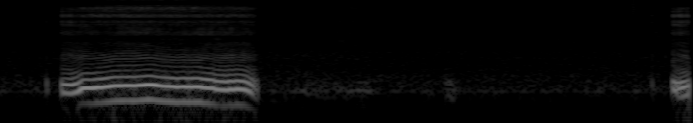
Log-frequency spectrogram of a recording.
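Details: Sleeping English Bulldog named Turbo in a snoring bout: after a quiet start, a single loud snore of about two seconds, wavering slightly in pitch, followed by several seconds of soft room hush and a new snore starting at the end.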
